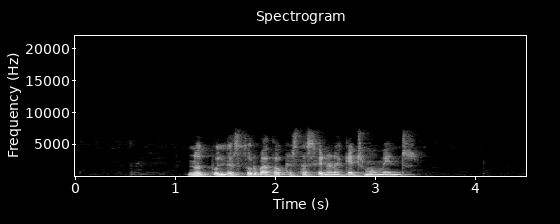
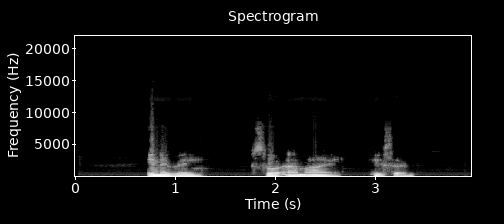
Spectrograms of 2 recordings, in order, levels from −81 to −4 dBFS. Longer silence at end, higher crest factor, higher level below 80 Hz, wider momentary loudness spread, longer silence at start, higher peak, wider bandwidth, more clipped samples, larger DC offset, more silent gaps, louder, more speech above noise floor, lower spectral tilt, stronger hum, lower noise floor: first, 1.15 s vs 0.6 s; about the same, 18 dB vs 14 dB; second, -58 dBFS vs -52 dBFS; second, 8 LU vs 20 LU; first, 1.15 s vs 0.7 s; about the same, -2 dBFS vs 0 dBFS; about the same, 7.4 kHz vs 6.8 kHz; neither; neither; neither; second, -18 LUFS vs -14 LUFS; first, 54 dB vs 50 dB; second, -7.5 dB/octave vs -9.5 dB/octave; neither; first, -71 dBFS vs -62 dBFS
